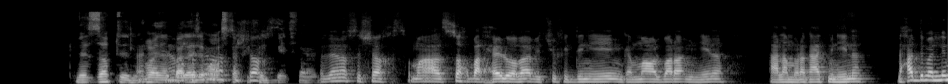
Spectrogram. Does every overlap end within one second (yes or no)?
no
